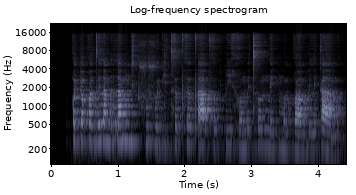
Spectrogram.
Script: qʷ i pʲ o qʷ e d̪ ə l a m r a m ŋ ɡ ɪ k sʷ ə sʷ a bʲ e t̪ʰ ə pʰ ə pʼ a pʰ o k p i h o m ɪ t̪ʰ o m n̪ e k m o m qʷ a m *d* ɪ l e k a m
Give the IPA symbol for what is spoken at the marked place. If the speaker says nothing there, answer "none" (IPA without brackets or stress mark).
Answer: b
